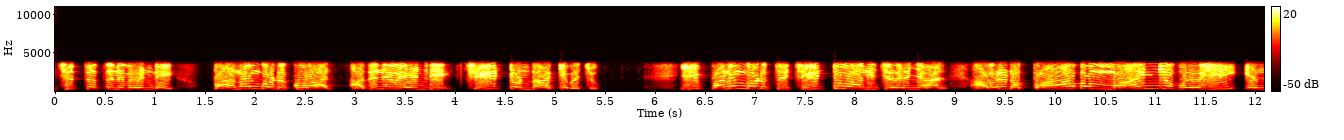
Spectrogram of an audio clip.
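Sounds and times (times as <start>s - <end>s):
man talking on telephone: 0.0s - 5.6s, 6.2s - 12.0s.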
